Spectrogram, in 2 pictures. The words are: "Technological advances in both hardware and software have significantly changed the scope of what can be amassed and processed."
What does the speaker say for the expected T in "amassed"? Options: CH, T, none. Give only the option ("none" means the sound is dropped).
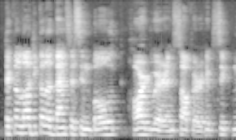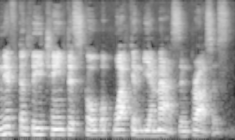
none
